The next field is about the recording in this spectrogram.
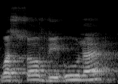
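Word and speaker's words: والصابئون: Khusus ini bacanya wasabiuna wan nasara. Innalladzina amanu walladzina hadu wasabiuna wan nasara.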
